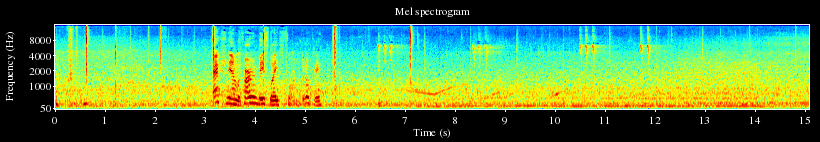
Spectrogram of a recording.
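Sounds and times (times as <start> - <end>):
faint bird chirps: 6.4 - 7.6, 8.2 - 9.0, 9.6 - 11.0.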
